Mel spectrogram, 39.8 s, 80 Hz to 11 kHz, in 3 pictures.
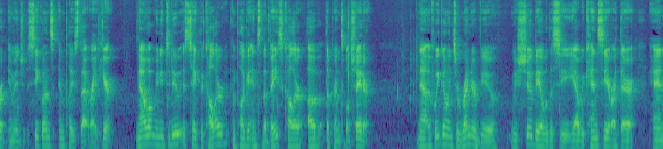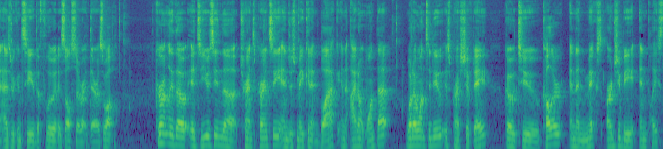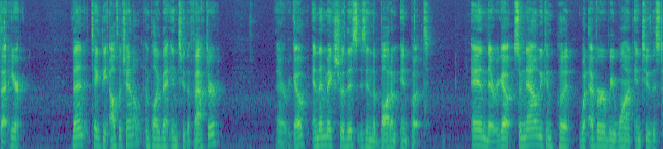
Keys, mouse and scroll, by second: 0.0-5.4 drag, 7.5-13.5 middle drag, 7.5-9.0 scroll up 2, 9.0 z, 11.9-13.5 scroll up 2, 13.5 click, 13.6-14.8 middle drag, 15.7 click, 16.4-16.8 scroll down 1, 17.9 scroll up 1, 18.2-18.7 scroll down 1, 18.7-19.0 drag, 25.6 shift+a, 26.6 click, 27.1-28.4 scroll up 1, 28.4 click, 31.6 click, 33.3 click, 35.9-37.4 scroll up 2, 37.4-39.7 scroll down 2.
